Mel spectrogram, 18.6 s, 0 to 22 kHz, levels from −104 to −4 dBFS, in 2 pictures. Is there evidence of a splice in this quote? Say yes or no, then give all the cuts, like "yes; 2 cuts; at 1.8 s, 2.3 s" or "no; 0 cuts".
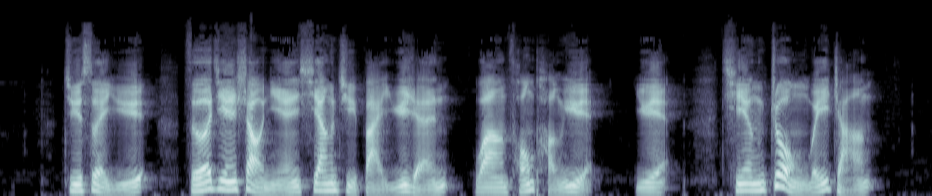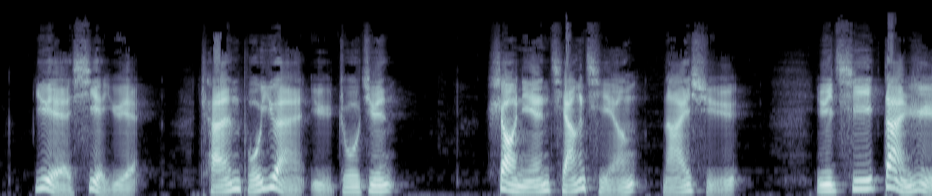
no; 0 cuts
